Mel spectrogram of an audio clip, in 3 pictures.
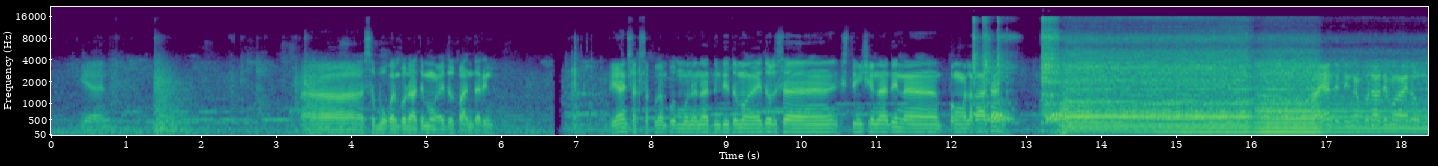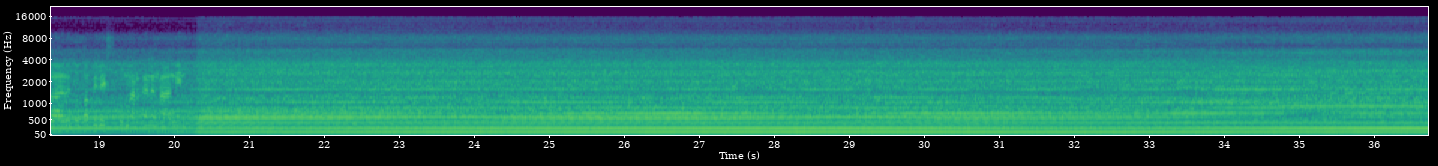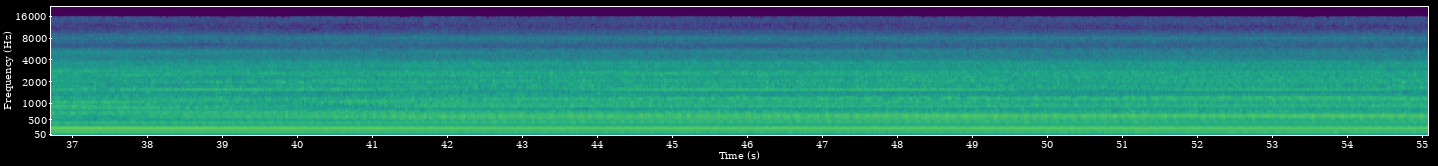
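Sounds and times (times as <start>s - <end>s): electric air compressor running: 12.2s - 55.0s.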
